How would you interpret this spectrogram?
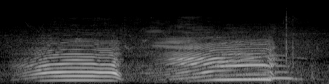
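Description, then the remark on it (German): A cow in a radio studio moos twice in succession, each call long and loud, with a rich harmonic tone that rises and then falls away. No talking is heard. “Aus diesem Tier hier, also aus der Kuh, kommt euer Käse.”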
